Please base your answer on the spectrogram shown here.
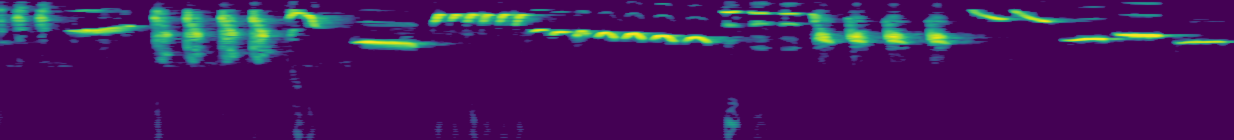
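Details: Lively mangrove blue flycatcher song played to coax quiet flycatchers into singing: rapid buzzy note bursts, then high whistles, a wavering descending run and sweet slurred phrases in steady flow.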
